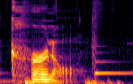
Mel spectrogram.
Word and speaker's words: colonel: in the army kernel this one is weird because it doesn't have an r in the spelling it looks like colonel but really we say it kernel number two is comfortable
